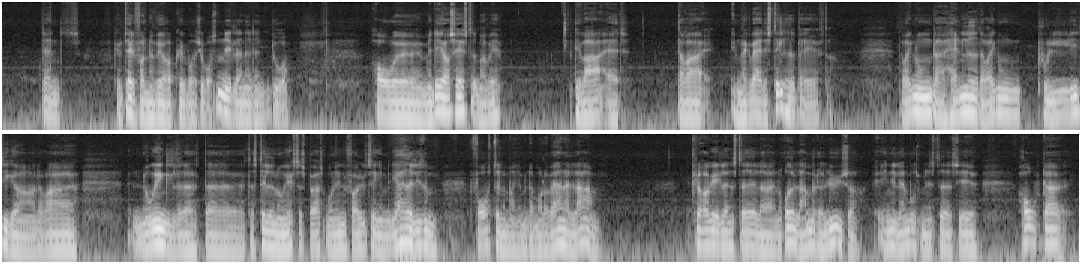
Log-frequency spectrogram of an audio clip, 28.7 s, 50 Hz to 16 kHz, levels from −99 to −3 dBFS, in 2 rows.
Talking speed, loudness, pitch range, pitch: 190 wpm, -24 LUFS, 80-100 Hz, 90 Hz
